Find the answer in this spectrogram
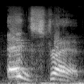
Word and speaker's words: Engstrand: And Aaron Engstrand, like England, but Engstrand.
